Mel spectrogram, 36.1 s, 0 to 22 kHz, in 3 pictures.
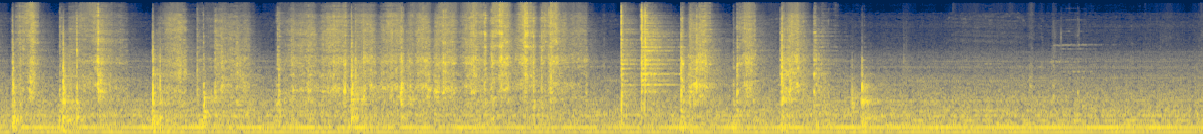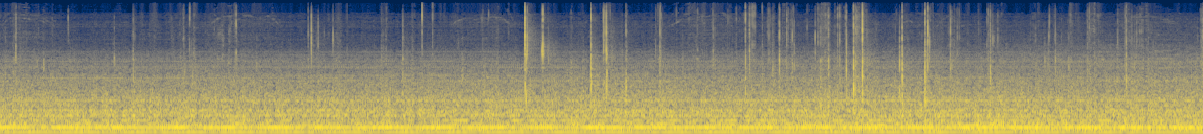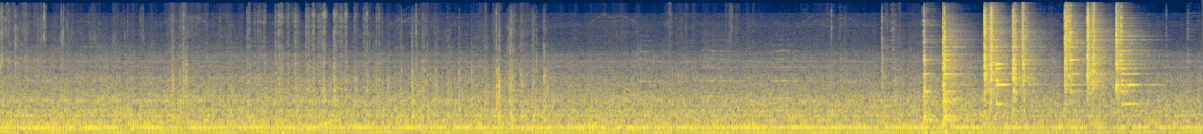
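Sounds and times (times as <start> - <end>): metal spatulas scraping on plate: 0.0 - 8.5, 32.9 - 35.8
low machine hum: 0.0 - 36.0.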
